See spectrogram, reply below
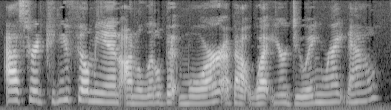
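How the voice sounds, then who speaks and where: A woman's voice: a little high, a little fast, fairly bright tone. A woman hosting an interview podcast, asking questions in a friendly, affirming way. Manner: friendly, affirming, frequent "sure". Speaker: podcast host.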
